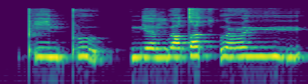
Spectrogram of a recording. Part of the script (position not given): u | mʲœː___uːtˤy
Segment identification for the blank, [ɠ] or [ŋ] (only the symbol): ŋ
